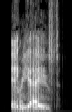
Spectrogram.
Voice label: UK female "Engaged" Dalekness; beanstalk audio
